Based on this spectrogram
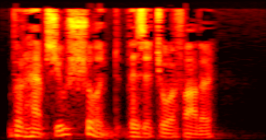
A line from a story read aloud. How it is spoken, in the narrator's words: Polgara said quite calmly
